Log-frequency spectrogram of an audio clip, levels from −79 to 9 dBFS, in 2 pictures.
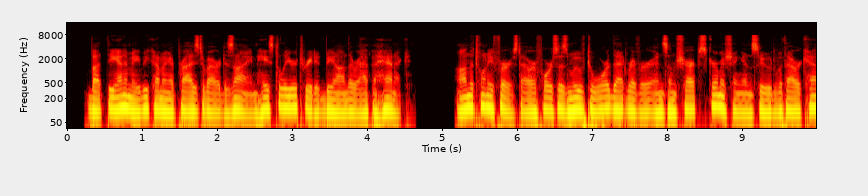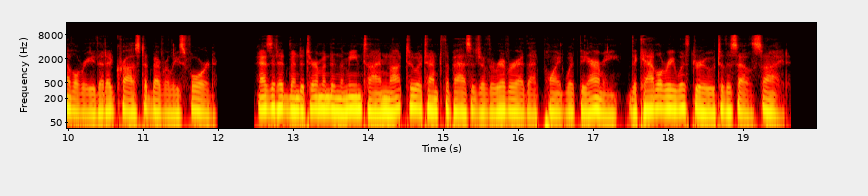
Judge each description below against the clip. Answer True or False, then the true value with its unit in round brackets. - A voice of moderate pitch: False (95 Hz)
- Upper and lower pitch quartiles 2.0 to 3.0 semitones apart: True (2.7 semitones)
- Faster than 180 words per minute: True (200 wpm)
